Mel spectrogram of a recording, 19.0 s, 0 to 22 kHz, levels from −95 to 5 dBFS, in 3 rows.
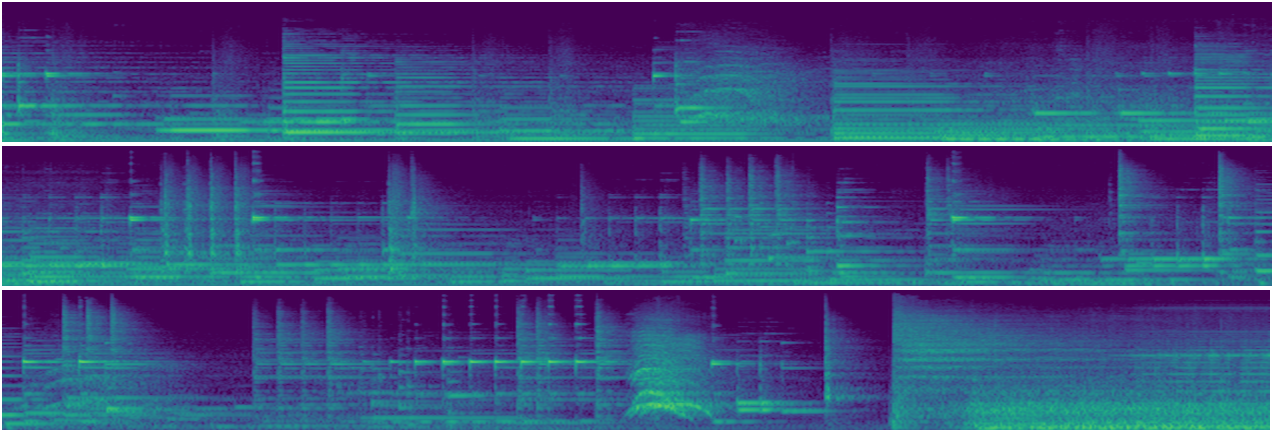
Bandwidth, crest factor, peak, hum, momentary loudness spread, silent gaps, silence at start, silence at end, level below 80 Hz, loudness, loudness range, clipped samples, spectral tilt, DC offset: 18 kHz; 20 dB; -12 dBFS; none; 14 LU; none; 0 s; 0 s; -44 dBFS; -30 LUFS; 6 LU; under 0.1%; -5 dB/octave; under 0.1%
